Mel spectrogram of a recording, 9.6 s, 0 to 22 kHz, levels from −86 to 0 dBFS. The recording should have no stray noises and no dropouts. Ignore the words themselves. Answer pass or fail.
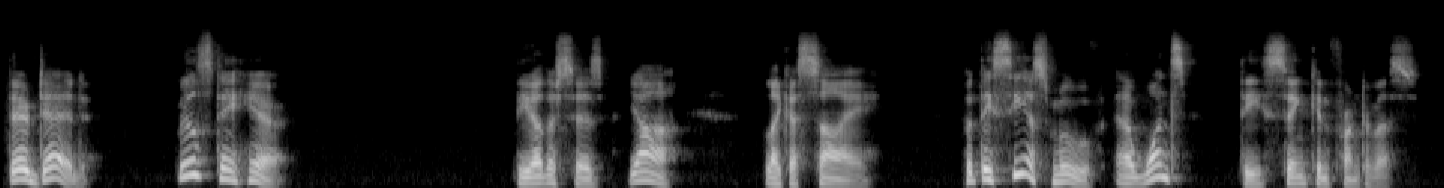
pass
